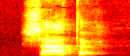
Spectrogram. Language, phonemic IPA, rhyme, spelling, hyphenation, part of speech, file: Dutch, /ˈsaː.tər/, -aːtər, sater, sa‧ter, noun, Nl-sater.ogg
- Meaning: alternative spelling of satyr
